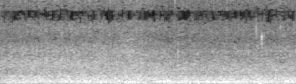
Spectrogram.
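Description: Donut Falls pours in a steady, full roar of rushing water, loud and close, unbroken and without voices.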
